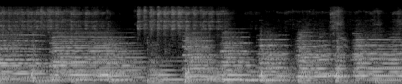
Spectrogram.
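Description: High-school marching band playing live: sustained brass chords over drums, with tambourines shaken and struck by the colour guard.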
